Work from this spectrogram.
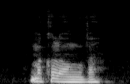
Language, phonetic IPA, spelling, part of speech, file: Polish, [ˌmakɔˈlɔ̃ŋɡva], makolągwa, noun, LL-Q809 (pol)-makolągwa.wav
